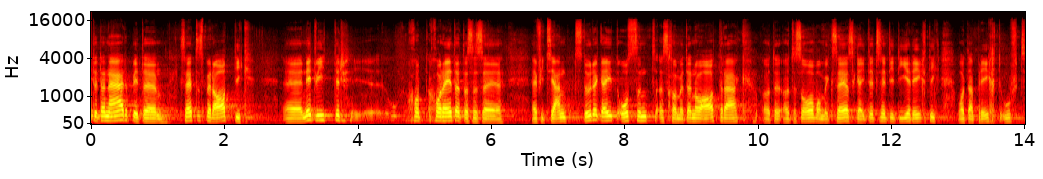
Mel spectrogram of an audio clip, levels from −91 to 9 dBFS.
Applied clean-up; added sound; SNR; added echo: none; none; none; none.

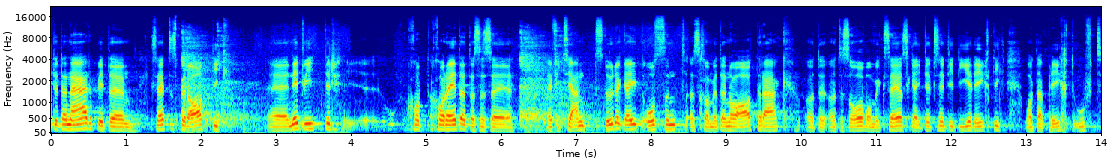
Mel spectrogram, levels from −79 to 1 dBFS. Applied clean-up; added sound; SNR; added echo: none; Cough; 12 dB; none.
